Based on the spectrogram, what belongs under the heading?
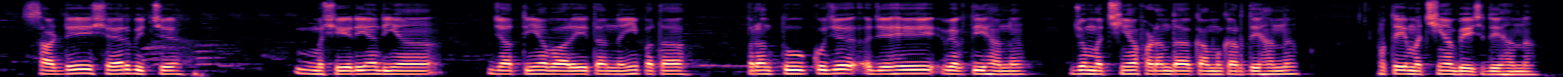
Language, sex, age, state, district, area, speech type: Punjabi, male, 18-30, Punjab, Shaheed Bhagat Singh Nagar, urban, spontaneous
